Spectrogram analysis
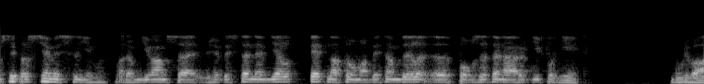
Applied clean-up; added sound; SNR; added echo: neural mask model DeepFilterNet 3.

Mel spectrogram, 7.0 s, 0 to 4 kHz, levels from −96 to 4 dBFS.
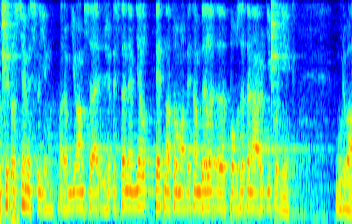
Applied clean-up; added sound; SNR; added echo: none; Cutlery, silverware; 16 dB; reverberation time 0.2 s.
